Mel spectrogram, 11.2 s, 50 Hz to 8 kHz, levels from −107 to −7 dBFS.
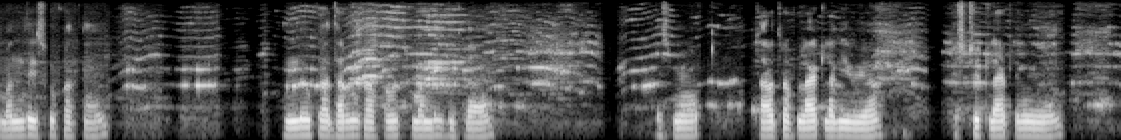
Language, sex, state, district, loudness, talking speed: Hindi, male, Bihar, Begusarai, -22 LUFS, 140 wpm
